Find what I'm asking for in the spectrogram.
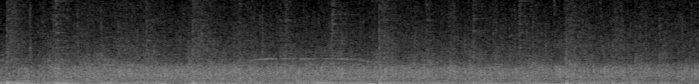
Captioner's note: audience applauds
